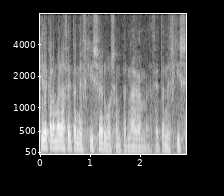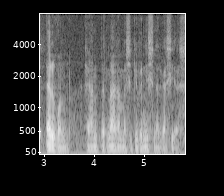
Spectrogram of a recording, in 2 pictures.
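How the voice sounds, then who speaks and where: This man has a very deep, low pitch and a dark, mellow tone. He speaks at a moderate pace with lively intonation. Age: 60s. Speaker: diplomat and political candidate. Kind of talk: TV interview. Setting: TV studio.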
